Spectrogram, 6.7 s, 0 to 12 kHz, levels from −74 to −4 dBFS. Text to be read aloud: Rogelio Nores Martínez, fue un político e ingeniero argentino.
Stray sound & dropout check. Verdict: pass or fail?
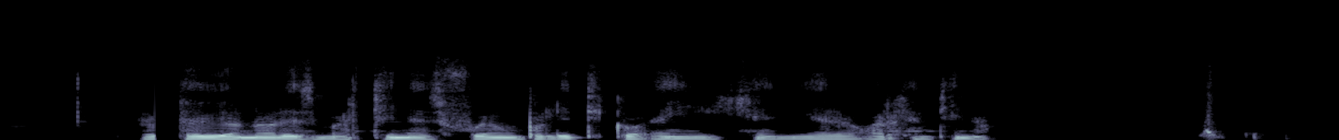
fail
